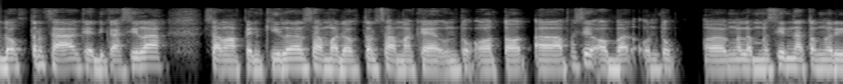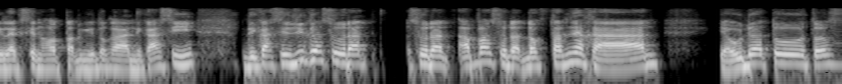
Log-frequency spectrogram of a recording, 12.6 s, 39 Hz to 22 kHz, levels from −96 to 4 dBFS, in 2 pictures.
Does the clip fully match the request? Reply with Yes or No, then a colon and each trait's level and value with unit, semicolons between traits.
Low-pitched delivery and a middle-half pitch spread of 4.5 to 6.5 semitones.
Yes: low, 130 Hz; average, 5.2 semitones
